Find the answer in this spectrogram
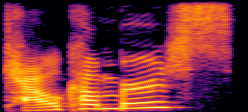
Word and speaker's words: cowcumber: But for a brief period of time in Middle English, they were called cowcumbers, and the pronunciation cowcumber was standard instead of cucumber because you didn't want them.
